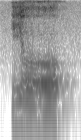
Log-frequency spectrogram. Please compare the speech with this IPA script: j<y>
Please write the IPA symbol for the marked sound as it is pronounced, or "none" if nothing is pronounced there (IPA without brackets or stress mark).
u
